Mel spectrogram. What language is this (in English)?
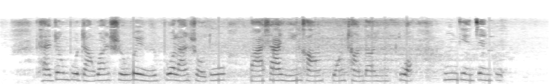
Chinese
